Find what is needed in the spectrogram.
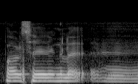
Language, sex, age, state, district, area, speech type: Malayalam, male, 60+, Kerala, Kottayam, urban, spontaneous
